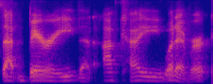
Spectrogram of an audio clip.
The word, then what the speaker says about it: acai: It is our new, whatever that, I never knew how to pronounce that berry, that acai, whatever.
